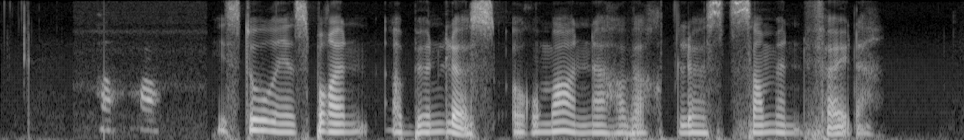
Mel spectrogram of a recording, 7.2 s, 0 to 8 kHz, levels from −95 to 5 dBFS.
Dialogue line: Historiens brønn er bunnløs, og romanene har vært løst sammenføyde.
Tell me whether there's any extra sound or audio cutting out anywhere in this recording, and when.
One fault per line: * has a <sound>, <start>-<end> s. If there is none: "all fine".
* has a laugh, 0.7-1.2 s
